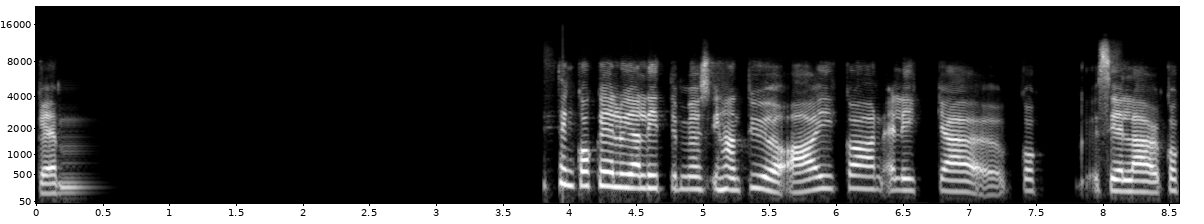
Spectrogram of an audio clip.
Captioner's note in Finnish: ääni katkeaa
